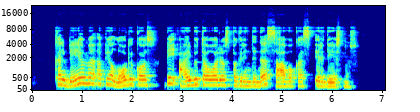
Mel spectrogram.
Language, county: Lithuanian, Klaipėda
